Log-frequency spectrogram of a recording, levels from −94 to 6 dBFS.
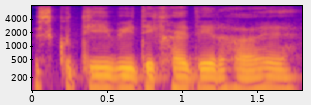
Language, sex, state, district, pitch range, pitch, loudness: Hindi, male, Arunachal Pradesh, Papum Pare, 100-110 Hz, 105 Hz, -13 LUFS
